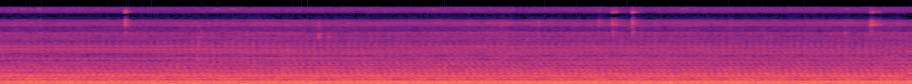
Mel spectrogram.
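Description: Steady low motor hum that does not change, with a few faint light ticks.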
